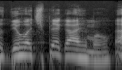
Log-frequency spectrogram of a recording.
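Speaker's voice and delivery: the preacher has the church tell their neighbor, teasing; playful line to a neighbor. Shown as a demonstration. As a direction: say it to the one beside you with a grin. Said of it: "Fala pra quem tá perto".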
